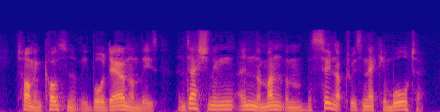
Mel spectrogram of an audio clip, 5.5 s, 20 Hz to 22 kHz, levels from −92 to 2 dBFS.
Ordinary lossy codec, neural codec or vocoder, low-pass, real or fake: MP3, 32 kbps; codec, 16 kHz, about 1 kbps, DyCAST, with the encoder's durations; 7.2 kHz; fake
